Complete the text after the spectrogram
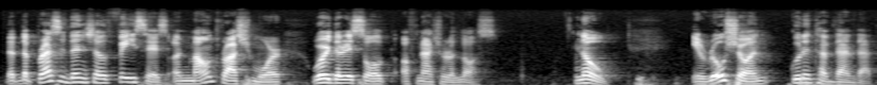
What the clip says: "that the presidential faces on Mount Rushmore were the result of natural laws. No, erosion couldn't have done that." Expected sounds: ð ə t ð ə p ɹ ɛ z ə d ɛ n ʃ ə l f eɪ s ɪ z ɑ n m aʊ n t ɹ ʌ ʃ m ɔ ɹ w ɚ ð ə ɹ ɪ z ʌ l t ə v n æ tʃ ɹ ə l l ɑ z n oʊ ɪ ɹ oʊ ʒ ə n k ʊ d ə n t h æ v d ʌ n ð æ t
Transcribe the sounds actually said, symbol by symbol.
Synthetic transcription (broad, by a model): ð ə t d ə p ɹ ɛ s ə d ɛ n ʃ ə l f eɪ s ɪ s ɑ n m aʊ n t ɹ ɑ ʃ m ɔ ɹ w ɚ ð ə ɹ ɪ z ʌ l t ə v n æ tʃ ɹ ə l l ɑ s n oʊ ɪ ɹ oʊ ʃ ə n k ʊ d ə n t h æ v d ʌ n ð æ t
